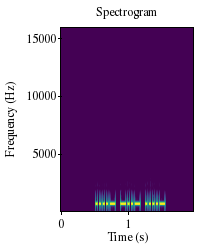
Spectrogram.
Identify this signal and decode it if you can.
Morse code, heard as a keyed tone, about 46 wpm, 690 Hz. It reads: 4X4
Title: Callsign Prefixes for Top 50 DXCC - 45wpm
